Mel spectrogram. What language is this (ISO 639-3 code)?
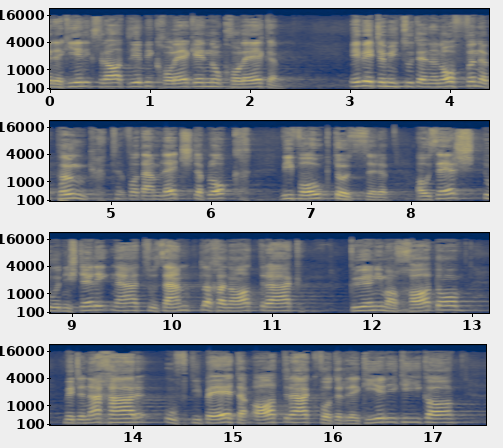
gsw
